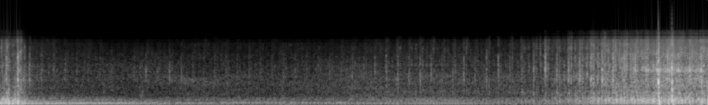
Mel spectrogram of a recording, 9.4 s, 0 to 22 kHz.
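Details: M30 545 turbo six-cylinder idling, recorded from underneath the car: a steady, regular knock of about three beats a second; engine knock at idle.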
